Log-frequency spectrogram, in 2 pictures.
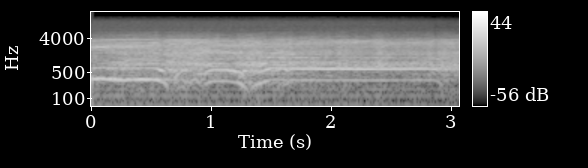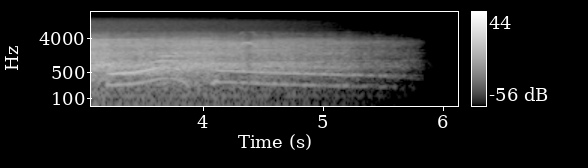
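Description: A man's voice calling out in long, drawn-out tones with dips in pitch, fading out about five seconds in.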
